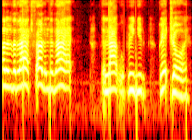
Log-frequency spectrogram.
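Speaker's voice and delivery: high ethereal spirit calling; mock ghost voice. Streamer luring chat as a ghost, high and ethereal. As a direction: beckon them like a spirit from beyond.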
